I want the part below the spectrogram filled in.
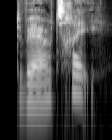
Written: dværgtræ

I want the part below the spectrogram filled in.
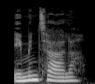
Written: emmentaler

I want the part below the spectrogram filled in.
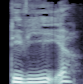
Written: DEVIER

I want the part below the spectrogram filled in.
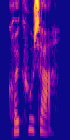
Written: krykhusar

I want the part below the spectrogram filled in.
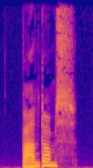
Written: barndom

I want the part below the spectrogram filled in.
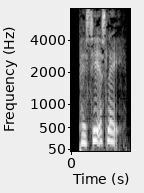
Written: passerslag

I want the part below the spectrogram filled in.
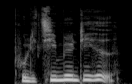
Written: politimyndigheder

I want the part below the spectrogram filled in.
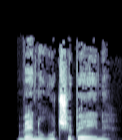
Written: VANDRUTSJEBANE

